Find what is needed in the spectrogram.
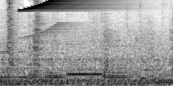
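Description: A bright electronic swish sound effect that climbs in pitch over about a second, the kind that marks an on-screen caption appearing, over soft background music with held notes.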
